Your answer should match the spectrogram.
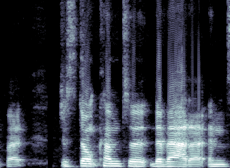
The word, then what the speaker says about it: Nevada: and here we go right now it is pronounced nevada not nevada okay sorry oh nevada i don't hear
